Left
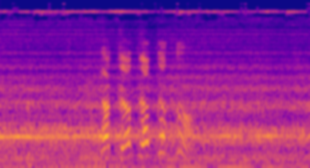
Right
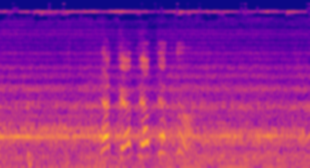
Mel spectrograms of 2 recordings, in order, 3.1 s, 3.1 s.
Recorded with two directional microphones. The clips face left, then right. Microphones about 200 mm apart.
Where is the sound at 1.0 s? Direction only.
20° right (ahead or behind).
